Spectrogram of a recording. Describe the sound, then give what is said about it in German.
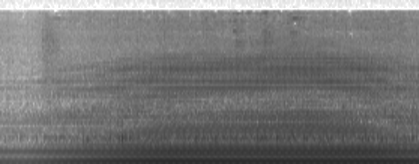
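A loud, steady electronic drone hum made with old analog equipment such as studio mixing consoles, electronic organs, tape machines and equalizers, with a deep low tone and stacked buzzing overtones, swelling up over the first second and then holding constant with a faint hiss on top. “Diese verwende ich, um mein Spektrum aus Geräuschen, Drones, Brummen und Rauschen zu erzeugen.”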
